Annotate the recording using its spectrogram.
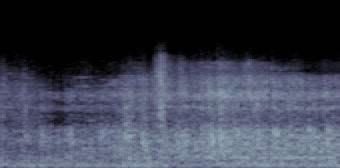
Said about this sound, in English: Well, looks like something's quite strange around here. I can't imagine what's the train stopping here for? Well, I don't know. Maybe the engine broke down.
